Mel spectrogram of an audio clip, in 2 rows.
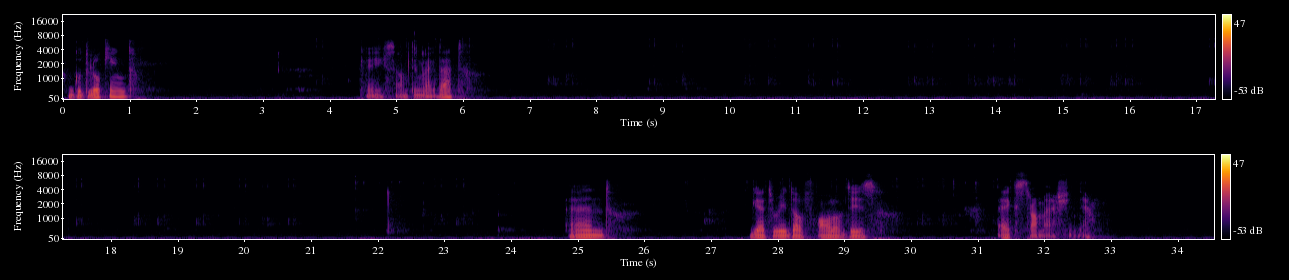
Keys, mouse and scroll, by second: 1.9 shift+f, 6.5 shift+f, 9.8 f, 12.0 f, 14.7 f, 16.5 f, 21.2 f, 22.1 ctrl+z, 24.3 f, 24.9 middle click, 25.1 a, 32.0 x.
